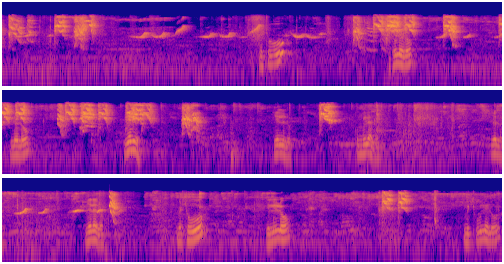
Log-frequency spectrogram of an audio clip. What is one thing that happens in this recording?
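Parakeets screech loudly in sharp, repeated bursts close by.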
